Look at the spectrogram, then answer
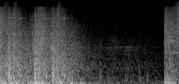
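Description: A first-person shooter match at a competitive LAN esports event sends out a loud, dense burst of rapid gunfire up close, trailing off, then a fresh burst starts abruptly at the end.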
